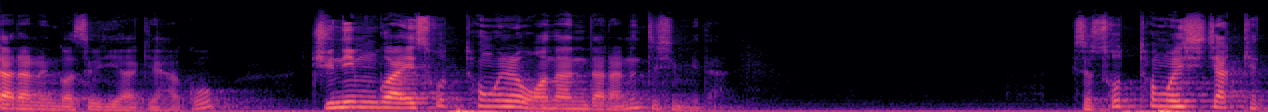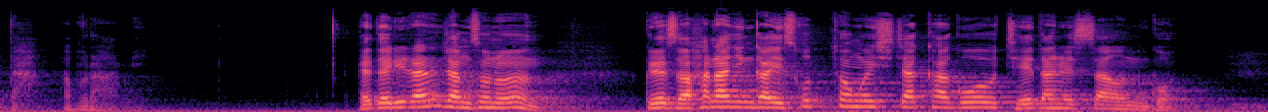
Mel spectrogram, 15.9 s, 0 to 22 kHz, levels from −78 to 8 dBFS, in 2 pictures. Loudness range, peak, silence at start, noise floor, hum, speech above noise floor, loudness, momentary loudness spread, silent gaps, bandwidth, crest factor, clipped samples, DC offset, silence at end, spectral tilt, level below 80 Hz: 11 LU; 0 dBFS; 0 s; -41 dBFS; none; 23 dB; -18 LUFS; 20 LU; none; 15.5 kHz; 20 dB; under 0.1%; under 0.1%; 0 s; -4.5 dB/octave; -36 dBFS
